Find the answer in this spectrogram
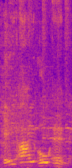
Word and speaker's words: Aion: is a game called a i o n aion pronounced and apparently you can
